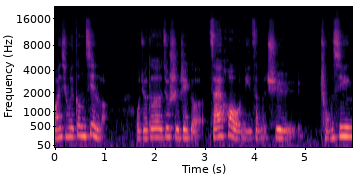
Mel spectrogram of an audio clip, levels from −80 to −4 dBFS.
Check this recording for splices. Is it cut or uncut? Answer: cut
